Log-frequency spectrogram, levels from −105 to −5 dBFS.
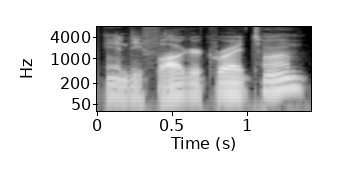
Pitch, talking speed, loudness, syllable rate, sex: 100 Hz, 170 wpm, -19 LUFS, 4.5 syllables/s, male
